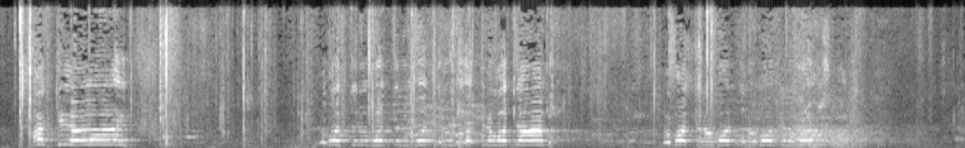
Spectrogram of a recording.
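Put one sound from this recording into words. A male sumo referee shouts in a high chanting voice in a large hall.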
